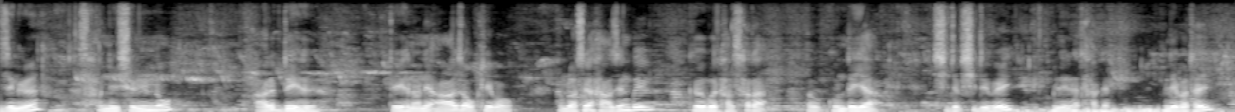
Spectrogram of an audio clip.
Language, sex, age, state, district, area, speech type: Bodo, male, 60+, Assam, Baksa, rural, spontaneous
